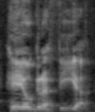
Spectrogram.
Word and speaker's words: geografía: G-E-O-G-R-A-F-E-A, geografía. Although you have a soft G and a hard G, it's still the letter G, right?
